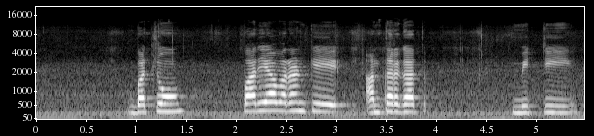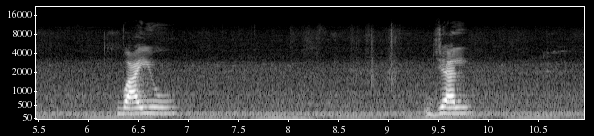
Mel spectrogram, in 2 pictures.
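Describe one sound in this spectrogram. A woman speaks calmly and clearly close to a microphone, in short phrases with pauses.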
